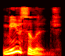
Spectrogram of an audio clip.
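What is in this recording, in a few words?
"mucilage", British English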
